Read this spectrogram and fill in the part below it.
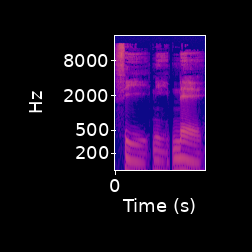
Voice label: "thinine", concat syllables; Affixing experiment

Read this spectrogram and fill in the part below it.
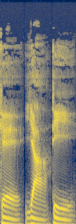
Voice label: "keyati", concat syllables; Affixing experiment

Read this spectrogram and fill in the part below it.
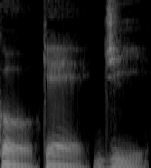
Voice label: "kokeji", concat syllables; Affixing experiment

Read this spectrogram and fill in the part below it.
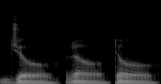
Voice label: "joroto", concat syllables; Affixing experiment

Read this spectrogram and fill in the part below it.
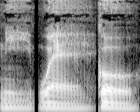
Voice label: "niweko", concat syllables; Affixing experiment

